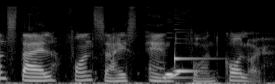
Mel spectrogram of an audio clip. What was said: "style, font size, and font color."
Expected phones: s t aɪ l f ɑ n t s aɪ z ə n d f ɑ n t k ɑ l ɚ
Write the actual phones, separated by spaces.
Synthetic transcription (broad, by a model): s t aɪ l f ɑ n s aɪ s ə n d f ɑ n k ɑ l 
